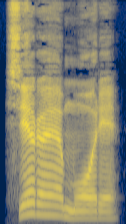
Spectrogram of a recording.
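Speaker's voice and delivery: ordinary delivery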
